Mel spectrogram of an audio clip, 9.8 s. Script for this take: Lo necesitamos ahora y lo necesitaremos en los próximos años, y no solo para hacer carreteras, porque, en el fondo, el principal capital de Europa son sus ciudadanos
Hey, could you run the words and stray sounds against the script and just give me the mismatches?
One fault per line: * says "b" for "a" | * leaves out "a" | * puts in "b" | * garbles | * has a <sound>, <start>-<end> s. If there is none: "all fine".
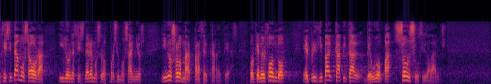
all fine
